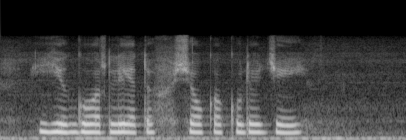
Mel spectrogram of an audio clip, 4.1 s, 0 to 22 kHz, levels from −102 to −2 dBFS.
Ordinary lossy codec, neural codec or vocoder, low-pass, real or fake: none; none; none; real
